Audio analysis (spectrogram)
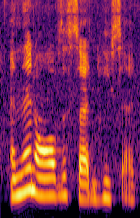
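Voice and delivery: ordinary delivery, nothing marked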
